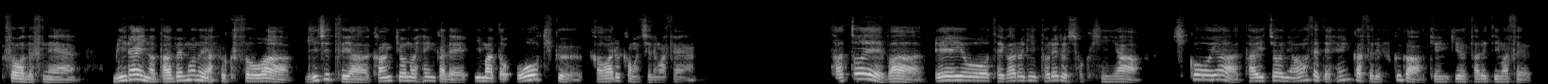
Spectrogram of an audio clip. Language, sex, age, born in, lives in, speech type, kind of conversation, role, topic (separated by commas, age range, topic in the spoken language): Japanese, male, 30-34, Japan, Japan, read, expert-assistant, expert, ワープやワームホールで宇宙の果てに行くことは可能ですか？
